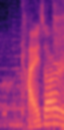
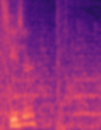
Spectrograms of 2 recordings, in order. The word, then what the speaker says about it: Caesar: You pronounce Kaisar is Kaisar in traditional Latin, not Caesar.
